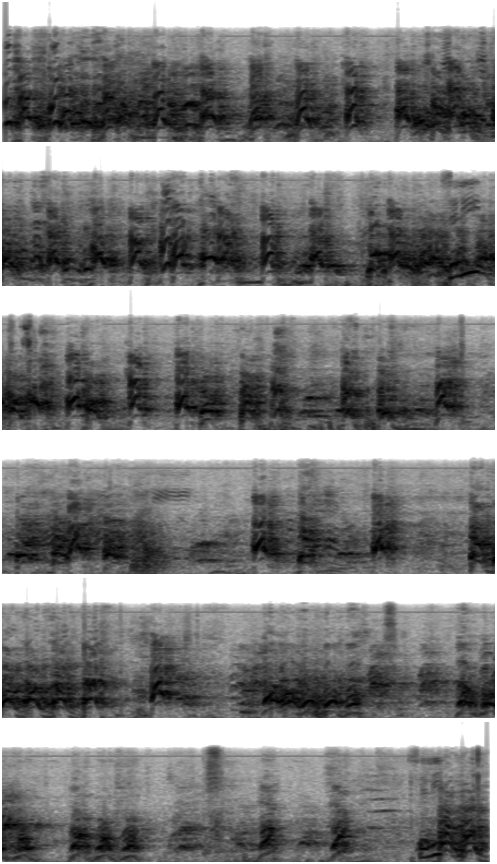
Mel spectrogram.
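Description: Several dogs barking, their barks overlapping almost without a break, with only short lulls.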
